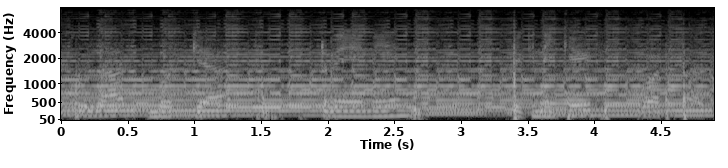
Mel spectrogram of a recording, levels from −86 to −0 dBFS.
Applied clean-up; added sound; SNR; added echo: none; Piano; -4 dB; none.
